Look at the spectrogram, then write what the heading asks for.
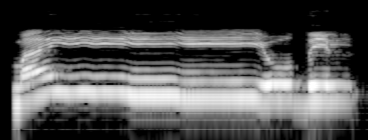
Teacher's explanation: Cara bacanya masuk ke ya disertai dengung 2 ketukan. Kenapa? Karena idgham bi gunnah.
